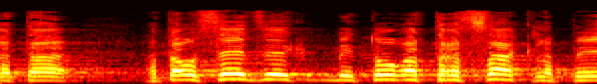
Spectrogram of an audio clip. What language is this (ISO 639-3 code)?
heb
